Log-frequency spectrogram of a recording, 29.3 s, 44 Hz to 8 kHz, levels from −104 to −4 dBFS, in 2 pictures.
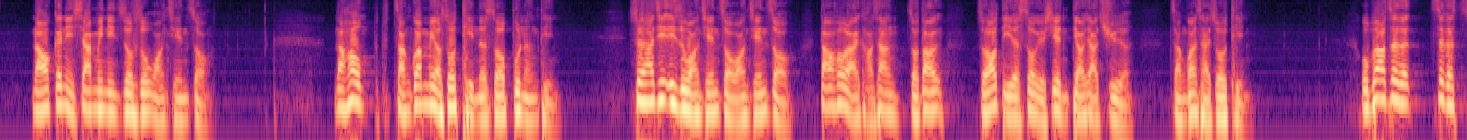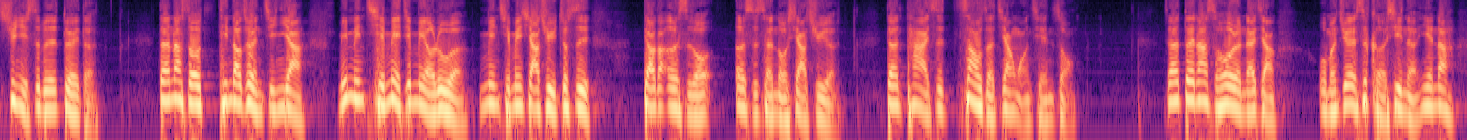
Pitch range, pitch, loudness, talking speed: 105-160 Hz, 130 Hz, -16 LUFS, 305 characters per minute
